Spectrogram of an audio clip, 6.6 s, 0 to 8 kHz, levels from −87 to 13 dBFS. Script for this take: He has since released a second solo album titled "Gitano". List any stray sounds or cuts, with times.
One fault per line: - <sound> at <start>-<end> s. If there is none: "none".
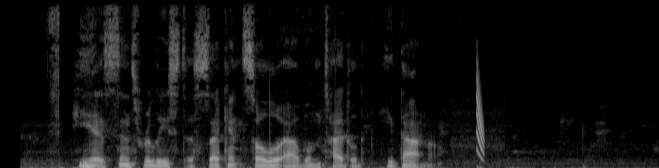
- chirp at 4.8-4.9 s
